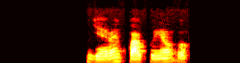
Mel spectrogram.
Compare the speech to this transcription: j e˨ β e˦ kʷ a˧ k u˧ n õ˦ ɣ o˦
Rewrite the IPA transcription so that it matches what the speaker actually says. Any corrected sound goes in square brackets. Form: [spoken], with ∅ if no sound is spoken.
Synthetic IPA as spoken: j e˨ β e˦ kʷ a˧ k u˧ [ɲ] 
